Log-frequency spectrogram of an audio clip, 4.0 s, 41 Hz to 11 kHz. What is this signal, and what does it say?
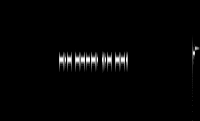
Morse code, heard as a keyed tone, about 44 wpm, 700 Hz. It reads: K9UG
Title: USA Call Signs - 4 Characters - 2x Character Spacing - 45wpm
